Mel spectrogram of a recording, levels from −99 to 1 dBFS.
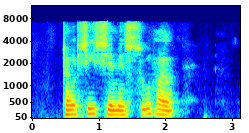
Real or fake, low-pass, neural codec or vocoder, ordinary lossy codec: fake; 7.2 kHz; codec, 16 kHz, 1 kbps, FunCodec, trained on LibriTTS, 50 frames a second; AAC, 32 kbps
